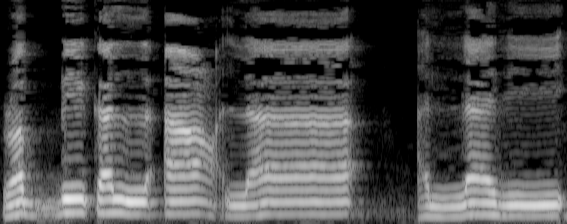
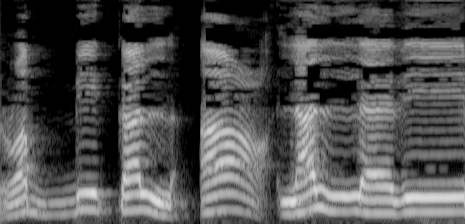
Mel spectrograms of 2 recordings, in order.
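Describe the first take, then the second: First: রব্বিকাল আ'লা held long, a stop, then আল্লাযী begun fresh; slow chant of রব্বিকাল আ'লা, break, then আল্লাযী; pause and restart. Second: রব্বিকাল আ'লাল্লাযী slow and drawn, lam joined straight on without a stop; রব্বিকাল আ'লাল্লাযী chanted slowly as one joined phrase; joined reading. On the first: Teacher showing stopping in recitation, slow chanted break. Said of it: "আর থামলে এখানে বলবো". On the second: Teacher demonstrating Quran recitation to students, slow joined chant. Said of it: "তো যদি আমরা মিলায় পড়ি". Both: Shown as a demonstration.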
